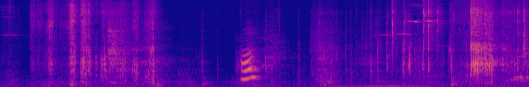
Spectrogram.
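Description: Foil wrappers crinkle and tear as they are opened.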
